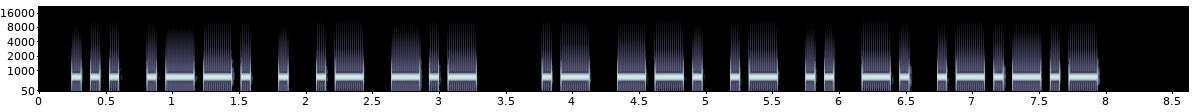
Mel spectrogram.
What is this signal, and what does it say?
Morse code, heard as a keyed tone, about 17 wpm, 700 Hz. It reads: SPEAK AGAIN.
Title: Sentences from Top 1500 Words 17wpm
